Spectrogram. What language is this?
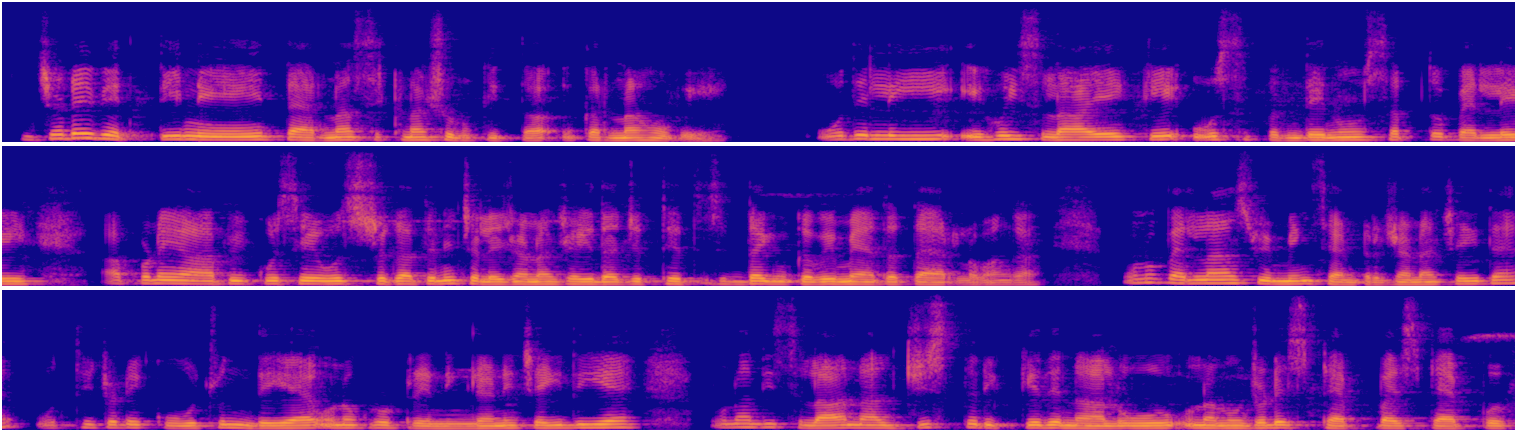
Punjabi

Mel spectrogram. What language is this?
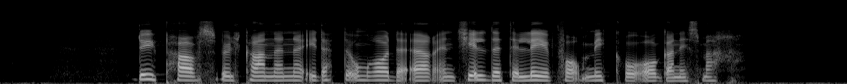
Norwegian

